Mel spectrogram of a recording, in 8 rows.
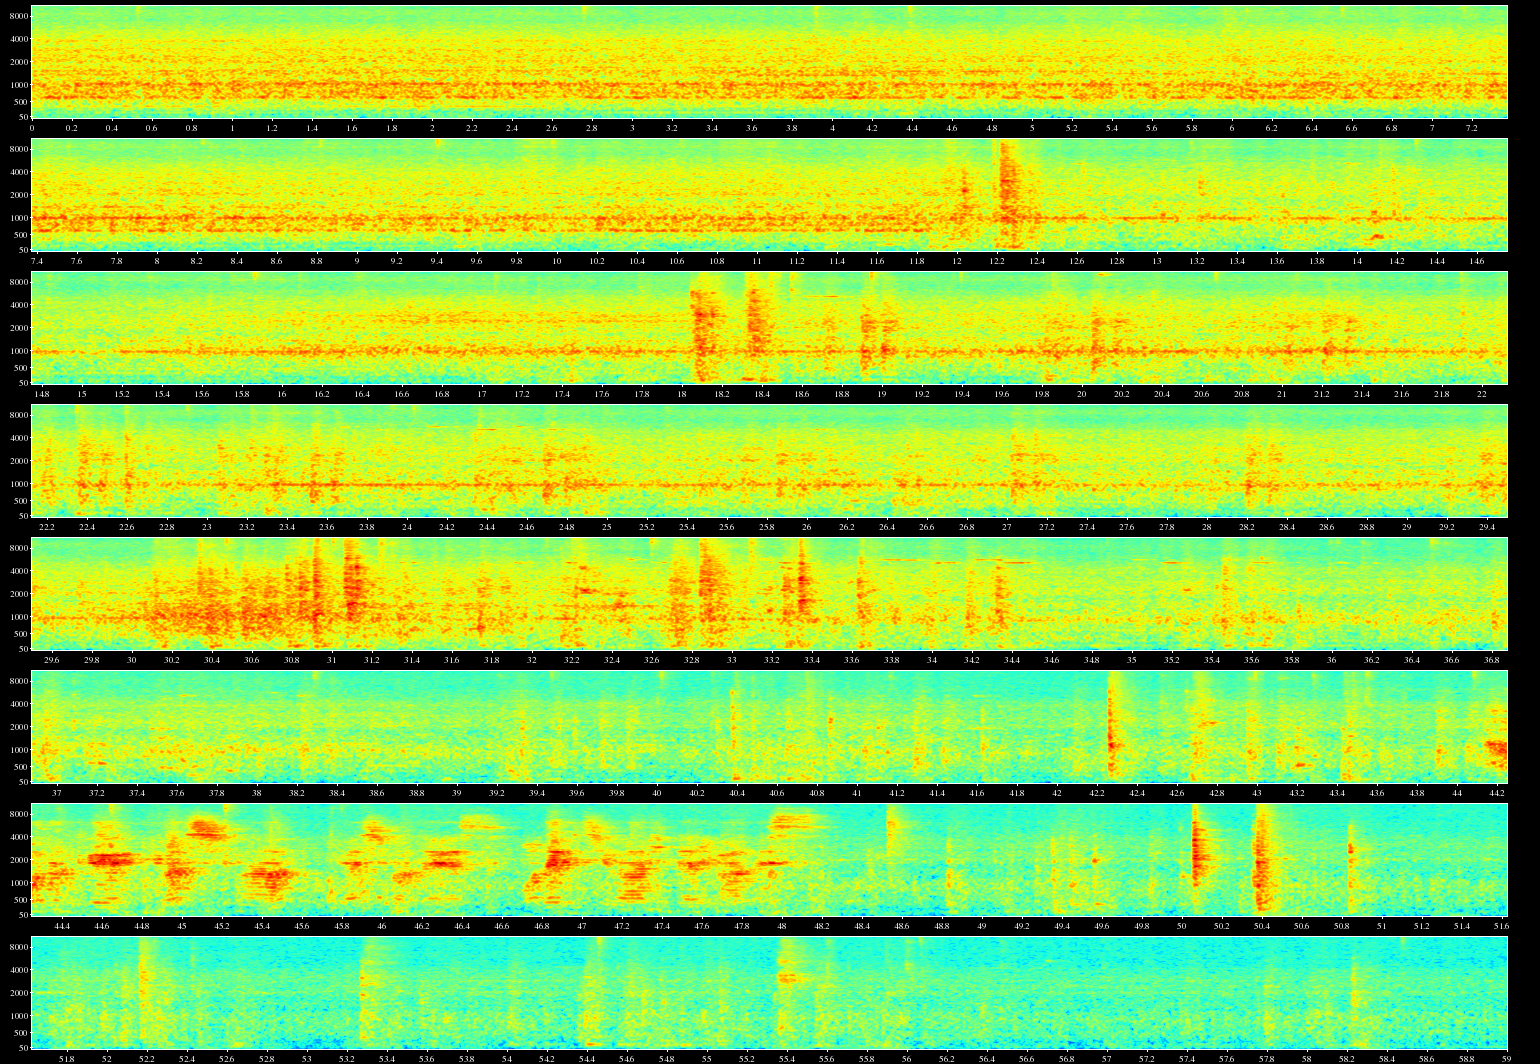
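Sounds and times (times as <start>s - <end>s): train motor hum: 0.0s - 42.6s
wheels rumbling on rails: 0.0s - 59.0s
wheels clacking over rail joints: 18.0s - 45.5s, 48.2s - 59.0s.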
